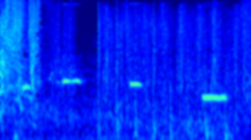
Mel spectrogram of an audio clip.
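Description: A person whistles in short, thin, clear phrases, several brief notes scattered over a few seconds, heard over a noisy background with faint thumps.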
